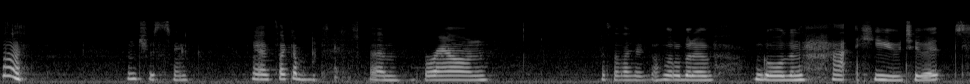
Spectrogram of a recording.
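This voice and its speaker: A woman speaks at a medium pitch in a monotone, flat intonation, at a very slow pace with long, frequent pauses. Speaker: resin artist. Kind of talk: tutorial.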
